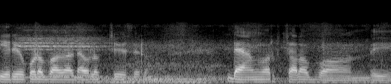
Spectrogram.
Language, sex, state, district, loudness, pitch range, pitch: Telugu, male, Andhra Pradesh, Manyam, -19 LUFS, 100-115 Hz, 110 Hz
